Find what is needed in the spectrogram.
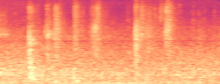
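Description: Five or so light, irregular clicks and ticks over a faint steady low hum.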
